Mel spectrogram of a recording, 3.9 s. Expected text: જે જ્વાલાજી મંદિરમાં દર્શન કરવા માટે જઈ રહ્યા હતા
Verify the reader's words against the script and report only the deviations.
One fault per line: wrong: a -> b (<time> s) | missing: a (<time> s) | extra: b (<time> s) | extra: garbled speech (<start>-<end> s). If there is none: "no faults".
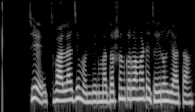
no faults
